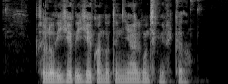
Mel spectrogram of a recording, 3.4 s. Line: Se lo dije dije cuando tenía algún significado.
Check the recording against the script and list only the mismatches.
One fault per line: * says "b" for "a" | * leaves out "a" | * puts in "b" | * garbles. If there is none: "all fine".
all fine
